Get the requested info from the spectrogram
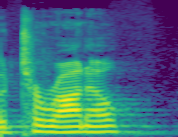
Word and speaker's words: Toronto: When I was 14, I was invited to go to Toronto, or if you're from Ontario, Toronto. The T is silent.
